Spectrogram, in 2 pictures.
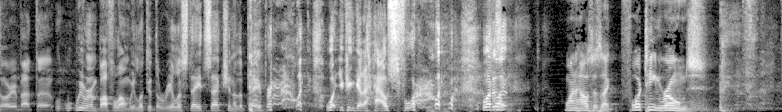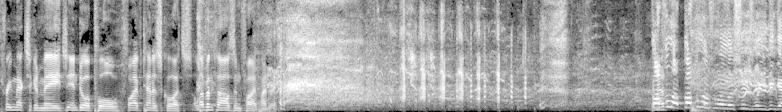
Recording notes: Taped at The Bell House in Brooklyn, NY.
